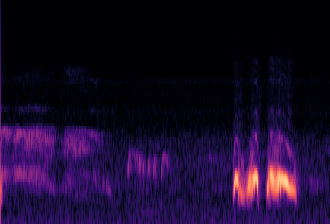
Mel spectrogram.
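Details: Spotted dove lure recording used to stimulate and train captive doves; faint, soft murmuring notes at first, then two loud, mellow, wavering coos close together near the end.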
